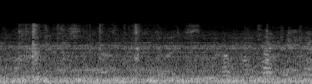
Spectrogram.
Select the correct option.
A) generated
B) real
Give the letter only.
B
